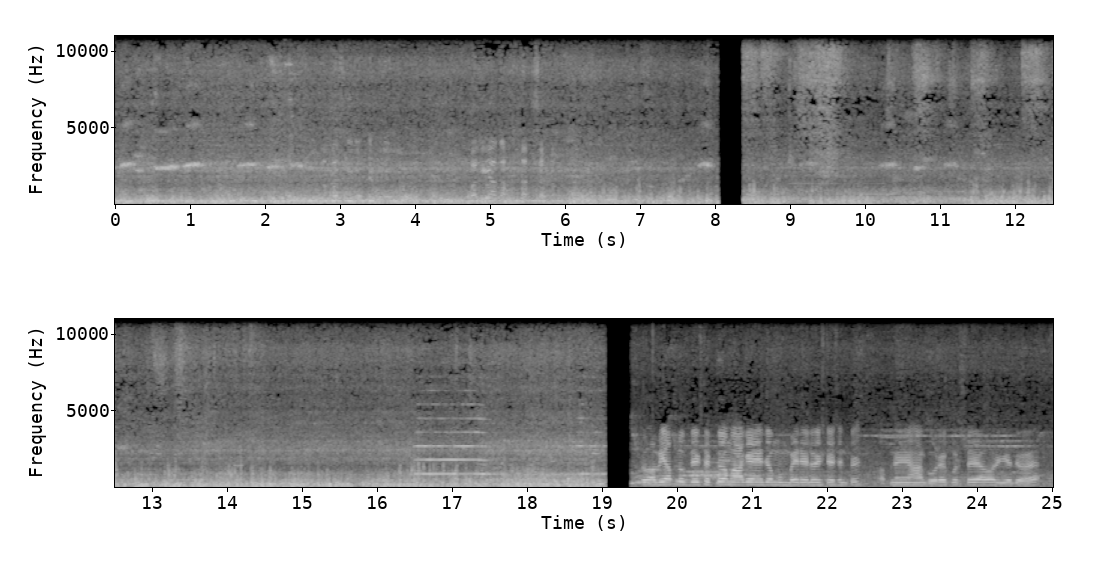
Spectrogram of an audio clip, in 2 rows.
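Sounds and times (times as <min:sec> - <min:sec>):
train wheels rumbling on rail: 0:00.0 - 0:19.1
train horn: 0:16.4 - 0:17.8, 0:18.4 - 0:19.0.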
